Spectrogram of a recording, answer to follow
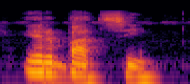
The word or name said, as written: erbazzi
